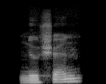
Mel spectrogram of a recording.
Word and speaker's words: Notion: Donc j'utilise pour ça un logiciel un logiciel qui s'appelle Notion, N-O-T-I-O-N. là ah, c'est mon accent, Je suis obligé de vous expliquer comment ça s'écrit parce que l'accent anglais Peut-être que vous ne l'avez pas tous, tu vois, Notion, vous l'auriez écrit avec un CH, des trucs comme ça.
